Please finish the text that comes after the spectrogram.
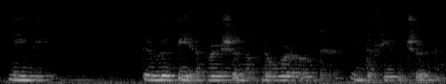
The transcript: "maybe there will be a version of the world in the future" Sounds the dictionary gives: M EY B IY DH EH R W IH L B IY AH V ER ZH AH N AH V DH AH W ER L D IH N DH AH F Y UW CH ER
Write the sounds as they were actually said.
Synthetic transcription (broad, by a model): M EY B IY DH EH R W IH L B IY AH V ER SH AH N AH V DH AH W ER L D IH N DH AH F Y UW CH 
